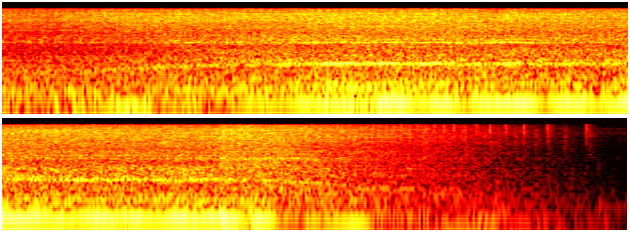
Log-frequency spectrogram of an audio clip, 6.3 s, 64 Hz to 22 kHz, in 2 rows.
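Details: 1984 BMW 318i, M10 engine, 65,000 miles, new distributor fitted, rough idle: with the idle control valve unplugged and fed 12 volts, the steady low idle sags, rpm drops away and the engine stalls. The ICV is suspected faulty.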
